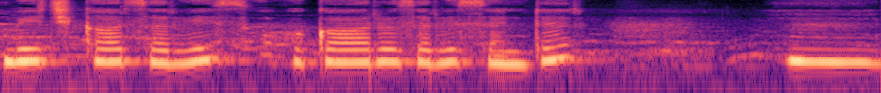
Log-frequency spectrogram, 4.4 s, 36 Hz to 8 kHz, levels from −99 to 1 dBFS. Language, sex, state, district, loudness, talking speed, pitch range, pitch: Telugu, female, Andhra Pradesh, Manyam, -18 LUFS, 110 wpm, 220-240 Hz, 230 Hz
